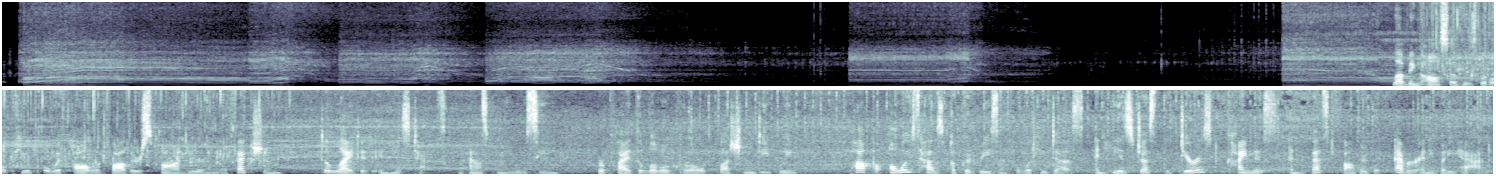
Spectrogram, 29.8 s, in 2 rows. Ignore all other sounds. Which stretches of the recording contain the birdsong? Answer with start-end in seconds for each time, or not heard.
not heard.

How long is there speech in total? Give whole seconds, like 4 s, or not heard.
16 s.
